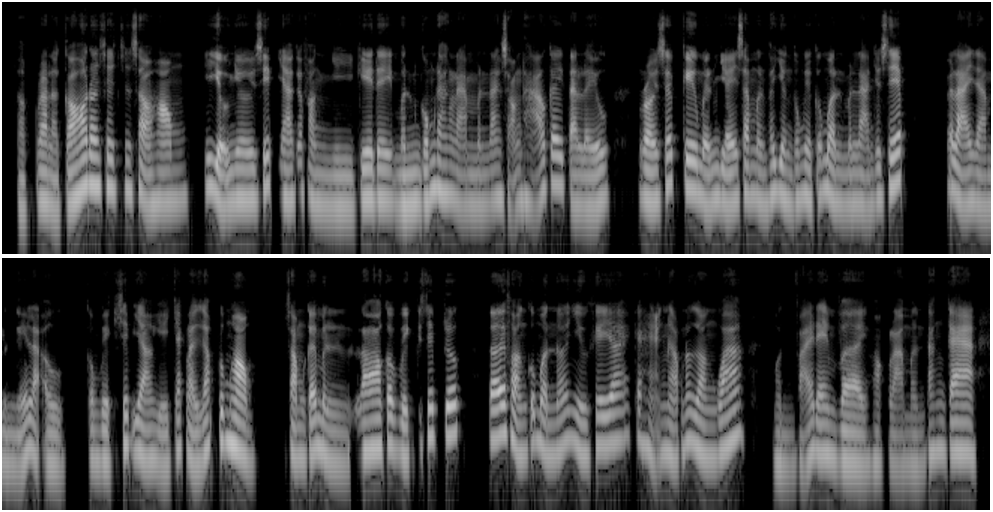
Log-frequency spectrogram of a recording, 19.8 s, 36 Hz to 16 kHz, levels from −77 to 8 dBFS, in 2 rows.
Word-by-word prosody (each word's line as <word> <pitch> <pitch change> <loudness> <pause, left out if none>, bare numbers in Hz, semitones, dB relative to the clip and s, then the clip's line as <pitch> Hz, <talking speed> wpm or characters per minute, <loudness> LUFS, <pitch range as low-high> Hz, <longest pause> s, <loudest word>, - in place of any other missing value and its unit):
Thật 110 -1 -9
ra 135 -1 +2
là 115 -4 -2
có 140 +10 +5
đó 195 -1 +5
chứ, 185 -1 0
chứ 175 -1 -5
sao 125 -6 +2
hông. 135 +2 +1 0.2
Ví 185 - 0
dụ - - +6
như 140 +1 +1
sếp 185 +8 0
giao 140 -2 0
cái 165 - -6
phần 125 -6 -4
gì 120 -1 -3
kia 145 0 +4
đi, 140 -1 +1
mình 125 +1 -1
cũng 135 +5 +1
đang 165 -3 +1
làm, 125 -2 -4
mình 125 0 -6
đang 140 +2 -3
soạn 135 -1 -3
thảo 135 +4 -2
cái 195 +2 +1
tài 120 -9 -1
liệu, 120 +4 -1 0.3
rồi 140 -2 +3
sếp 190 +8 0
kêu 175 -2 +5
mình 130 -4 0
như 145 - -2
vậy 130 +2 +2
xong 150 +1 0
mình 135 -3 -3
phải 155 +3 -1
dừng 150 -5 -1
công 140 +2 -5
việc 145 -3 -2
của 160 - -4
mình, 140 -7 0
mình 125 0 -4
làm 125 -1 -2
cho 145 - -4
sếp. 190 +9 +4 0.4
Với 170 - 0
lại 130 -5 +4
là 125 -2 -2
mình 115 -1 -6
nghĩ 110 +4 -3
là, 165 - +1
ừ, 115 - -5 0.3
công 125 0 -6
việc 125 -1 -1
sếp 175 +7 -3
giao 140 -5 0
như 120 - -4
vậy 110 - -4
chắc 160 -1 -5
là 135 - +1
gấp, 140 +9 -1
đúng 190 0 +1
hông? 150 -8 +7 0.3
Xong 135 -2 0
cái 150 +3 +3
mình 125 -7 -3
lo 160 +2 +3
công 170 -1 0
việc 140 -3 +1
của - - -13
sếp 210 - +1
trước, 225 +1 +4 0.3
tới 210 +3 +7
phần 150 -10 +1
của - - -3
mình 155 -6 -1
á 165 +4 -2
nhiều 170 -7 -2
khi 175 +2 0
á 190 +2 +1
cái 200 - -5
hạn 150 -3 -5
nộp 140 -1 -2
nó 190 +3 -3
gần 145 -5 -1
quá, 195 +8 +2 0.3
mình 110 -3 -9
phải 130 +6 -2
đem 145 -2 0
về 120 -3 +1
hoặc 120 0 -10
là 110 -1 -4
mình 115 0 -10
tăng 150 +3 -5
ca 150 -1 +4
140 Hz, 295 wpm, -23 LUFS, 125-165 Hz, 0.4 s, hông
